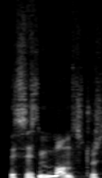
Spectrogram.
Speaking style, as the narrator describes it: cried

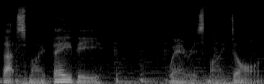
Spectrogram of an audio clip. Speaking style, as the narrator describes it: Playing up a fake emotional distress, whispering

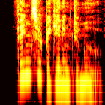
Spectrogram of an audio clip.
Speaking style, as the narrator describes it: said Gouchard cheerfully

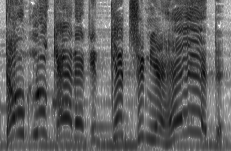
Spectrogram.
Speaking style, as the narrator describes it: Ham yelled at me

